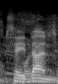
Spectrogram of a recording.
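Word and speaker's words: seitán: Seitan con T. Bueno, Seitan. – Y con acento en la A.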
